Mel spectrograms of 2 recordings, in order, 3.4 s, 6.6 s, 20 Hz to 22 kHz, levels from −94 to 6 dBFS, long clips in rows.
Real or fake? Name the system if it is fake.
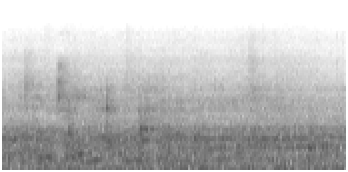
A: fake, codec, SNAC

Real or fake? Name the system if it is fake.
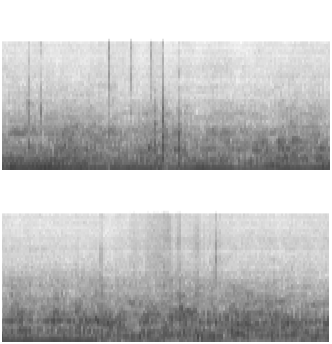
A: fake, codec, SNAC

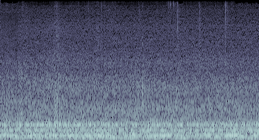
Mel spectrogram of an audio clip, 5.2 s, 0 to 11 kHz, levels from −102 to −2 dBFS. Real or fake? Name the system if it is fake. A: real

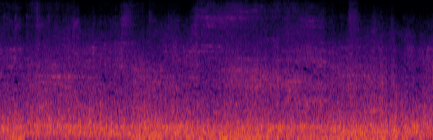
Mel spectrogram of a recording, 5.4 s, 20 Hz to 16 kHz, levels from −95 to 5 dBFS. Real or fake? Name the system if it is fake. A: real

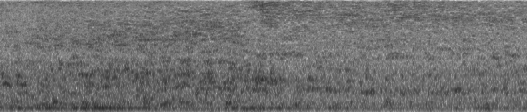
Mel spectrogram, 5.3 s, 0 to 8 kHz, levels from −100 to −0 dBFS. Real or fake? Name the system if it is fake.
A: real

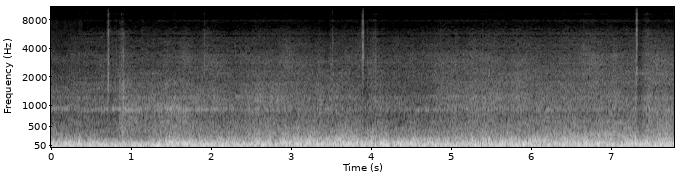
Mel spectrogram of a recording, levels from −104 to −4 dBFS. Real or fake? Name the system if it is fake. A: fake, codec, SNAC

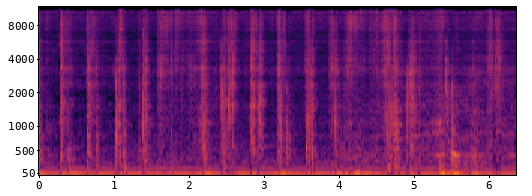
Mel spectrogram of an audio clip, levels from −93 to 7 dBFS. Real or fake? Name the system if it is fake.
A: fake, codec, SNAC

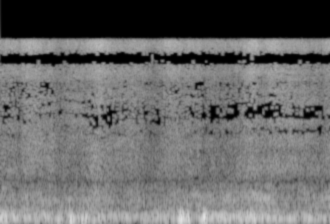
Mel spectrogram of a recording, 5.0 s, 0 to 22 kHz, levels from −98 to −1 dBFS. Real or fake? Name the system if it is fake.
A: real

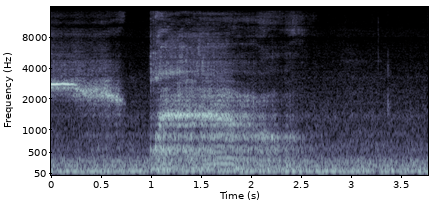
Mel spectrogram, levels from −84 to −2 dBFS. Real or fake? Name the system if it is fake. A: real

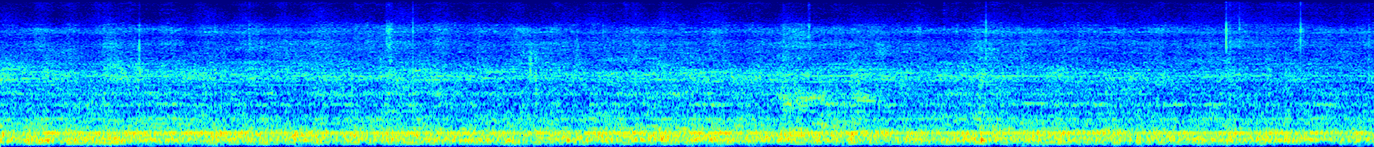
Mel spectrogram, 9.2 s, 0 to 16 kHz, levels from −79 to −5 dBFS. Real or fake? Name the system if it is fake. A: fake, codec, SNAC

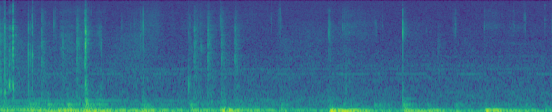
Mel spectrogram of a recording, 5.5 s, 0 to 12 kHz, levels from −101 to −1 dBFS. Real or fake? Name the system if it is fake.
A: real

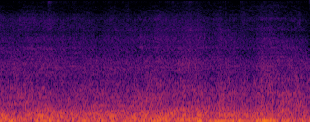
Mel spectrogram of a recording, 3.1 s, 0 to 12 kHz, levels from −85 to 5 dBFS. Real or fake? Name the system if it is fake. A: fake, codec, SNAC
